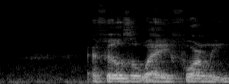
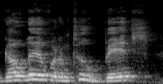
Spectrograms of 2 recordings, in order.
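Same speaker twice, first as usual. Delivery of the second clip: retold angry yell; 6 semitones higher, 8 dB louder than usual. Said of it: "she like".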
